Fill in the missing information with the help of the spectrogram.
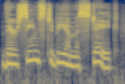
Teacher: your voice should go up slightly at the end like a question. This makes it sound softer.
